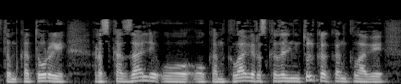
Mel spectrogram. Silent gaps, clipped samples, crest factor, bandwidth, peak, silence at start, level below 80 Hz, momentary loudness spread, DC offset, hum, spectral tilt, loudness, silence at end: none; under 0.1%; 18 dB; 8.8 kHz; -4 dBFS; 0.05 s; -58 dBFS; 4 LU; under 0.1%; none; -5 dB/octave; -21 LUFS; 0 s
